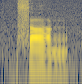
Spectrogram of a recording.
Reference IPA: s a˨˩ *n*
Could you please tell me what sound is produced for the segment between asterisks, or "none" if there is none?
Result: ŋ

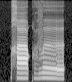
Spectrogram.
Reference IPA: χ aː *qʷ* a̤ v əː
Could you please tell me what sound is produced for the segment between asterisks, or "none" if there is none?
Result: qʷ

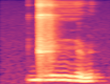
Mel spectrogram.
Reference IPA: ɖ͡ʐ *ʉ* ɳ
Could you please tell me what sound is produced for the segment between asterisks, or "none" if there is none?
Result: ʉ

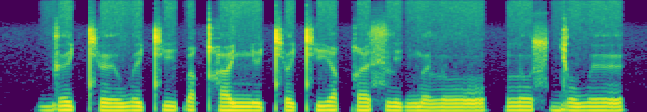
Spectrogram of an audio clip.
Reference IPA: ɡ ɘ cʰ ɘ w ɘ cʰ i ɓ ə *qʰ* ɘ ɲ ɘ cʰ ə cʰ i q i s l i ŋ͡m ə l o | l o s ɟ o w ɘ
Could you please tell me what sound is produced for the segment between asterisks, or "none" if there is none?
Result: qʰ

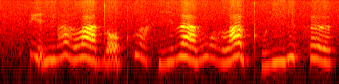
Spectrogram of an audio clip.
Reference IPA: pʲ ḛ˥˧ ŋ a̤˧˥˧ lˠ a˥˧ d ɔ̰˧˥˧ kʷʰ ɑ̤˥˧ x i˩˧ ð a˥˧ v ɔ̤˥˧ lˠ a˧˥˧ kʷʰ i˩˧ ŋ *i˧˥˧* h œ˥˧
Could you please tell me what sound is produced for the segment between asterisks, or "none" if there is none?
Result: ɨ˧˥˧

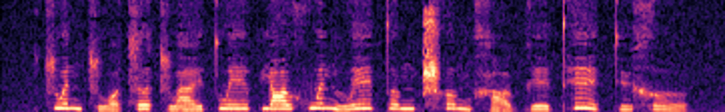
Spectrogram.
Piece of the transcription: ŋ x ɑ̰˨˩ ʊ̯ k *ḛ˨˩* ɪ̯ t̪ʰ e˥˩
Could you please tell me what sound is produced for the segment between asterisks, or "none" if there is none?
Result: e˥˧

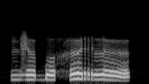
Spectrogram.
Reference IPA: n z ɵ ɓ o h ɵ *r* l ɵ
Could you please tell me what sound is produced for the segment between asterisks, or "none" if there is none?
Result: r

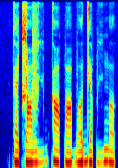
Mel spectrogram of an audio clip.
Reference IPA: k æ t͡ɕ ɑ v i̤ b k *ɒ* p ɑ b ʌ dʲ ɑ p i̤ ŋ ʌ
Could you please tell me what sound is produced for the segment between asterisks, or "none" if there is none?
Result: ɑ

